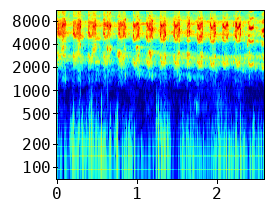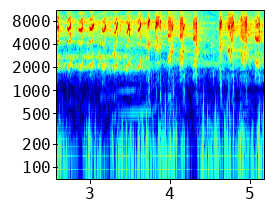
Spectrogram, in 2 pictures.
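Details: Swiftlet lure sound meant to attract swiftlets: steady high twittering made of rapid chirped pulses, around three per second, forming a continuous chattering stream with a short dip before the end.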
